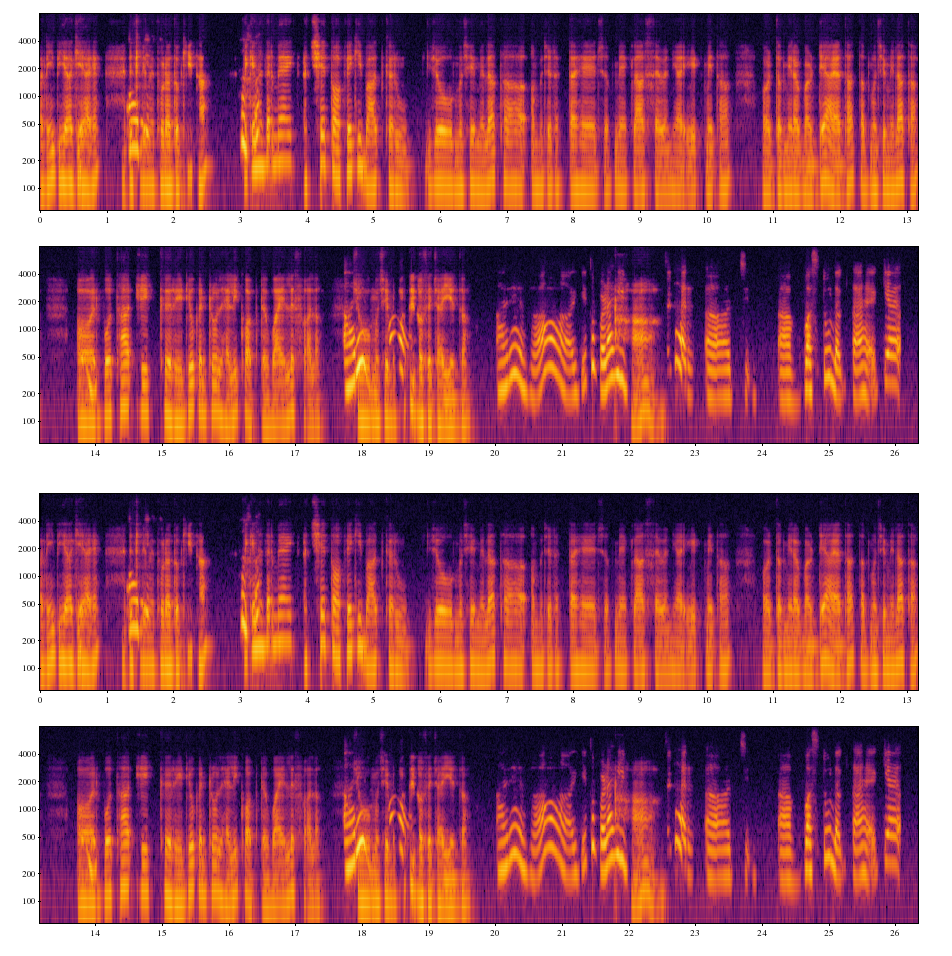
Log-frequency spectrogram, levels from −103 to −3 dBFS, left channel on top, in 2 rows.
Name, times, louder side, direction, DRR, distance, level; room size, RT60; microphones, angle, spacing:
voice 1, 0.0-2.6 3.1-13.2 13.7-17.4 17.9-19.7 21.8-22.6, left 2 dB, 80° left, 3.3 m, -27 dB
voice 2, 1.3-1.6 3.0-3.3 13.8-14.0 17.7-18.1 18.4-18.7 20.0-22.0 22.7-23.5 24.2-26.1, left 2 dB, 20° left, 0.7 m, -22 dB
open air
head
